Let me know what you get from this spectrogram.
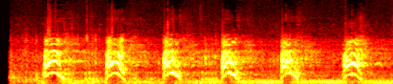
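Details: A Rottweiler attacking a person gives deep, harsh barks in a steady series, about one every half second.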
